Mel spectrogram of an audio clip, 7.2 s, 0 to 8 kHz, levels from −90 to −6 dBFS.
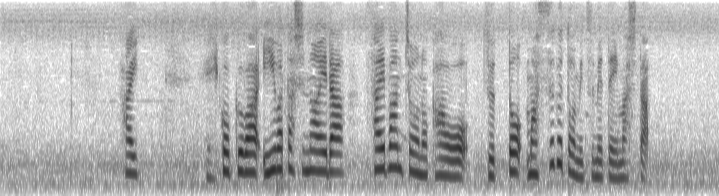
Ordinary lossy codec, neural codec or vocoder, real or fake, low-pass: none; none; real; none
